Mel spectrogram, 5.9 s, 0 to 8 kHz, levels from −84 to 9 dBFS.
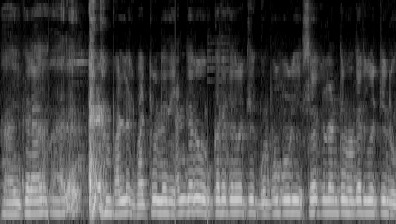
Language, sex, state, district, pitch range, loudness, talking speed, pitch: Telugu, male, Telangana, Nalgonda, 160-170 Hz, -18 LUFS, 110 wpm, 165 Hz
